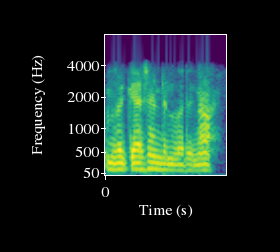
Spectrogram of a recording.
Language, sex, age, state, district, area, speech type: Kannada, male, 18-30, Karnataka, Mandya, rural, conversation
